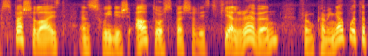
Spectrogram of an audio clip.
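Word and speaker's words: Fjällräven: that didn't stop specialized and Swedish Outdoor Specialist Fiel Revan from coming up with a pack that does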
